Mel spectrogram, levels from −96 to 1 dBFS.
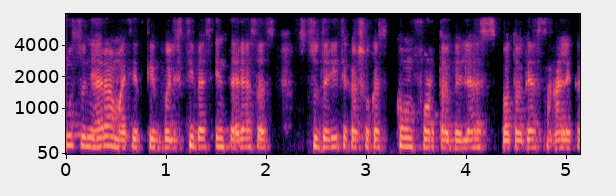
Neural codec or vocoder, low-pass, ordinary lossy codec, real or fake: vocoder, 44.1 kHz, 128 mel bands every 512 samples, BigVGAN v2; 7.2 kHz; AAC, 48 kbps; fake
